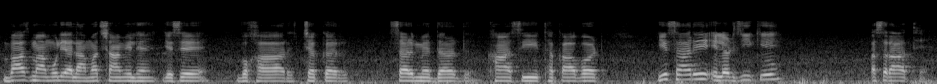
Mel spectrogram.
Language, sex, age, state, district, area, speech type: Urdu, male, 18-30, Delhi, North West Delhi, urban, spontaneous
